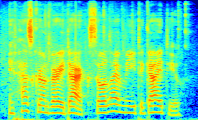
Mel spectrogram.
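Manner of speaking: ordinary delivery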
